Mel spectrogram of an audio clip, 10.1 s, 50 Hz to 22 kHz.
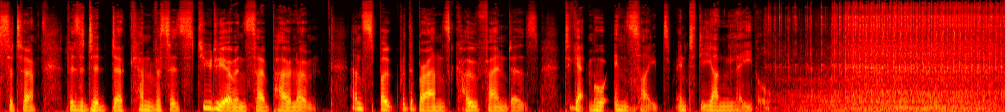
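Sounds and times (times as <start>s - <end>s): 
speech: 0.0s - 8.3s
sewing machine running as a seamstress stitches a fall jacket: 7.6s - 10.0s.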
